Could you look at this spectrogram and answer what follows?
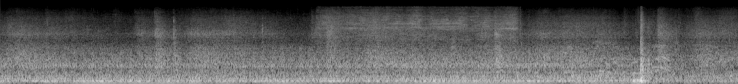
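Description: Sportfishing boat's engine running with a steady low drone, and one sharp knock about six seconds in.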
